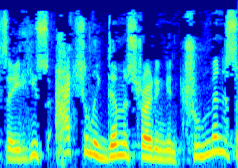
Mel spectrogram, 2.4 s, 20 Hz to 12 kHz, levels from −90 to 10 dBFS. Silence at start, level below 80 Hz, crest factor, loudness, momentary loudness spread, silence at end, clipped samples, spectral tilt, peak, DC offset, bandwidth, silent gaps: 0 s; -66 dBFS; 18 dB; -24 LUFS; 6 LU; 0 s; under 0.1%; -4 dB/octave; -6 dBFS; under 0.1%; 10.5 kHz; none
